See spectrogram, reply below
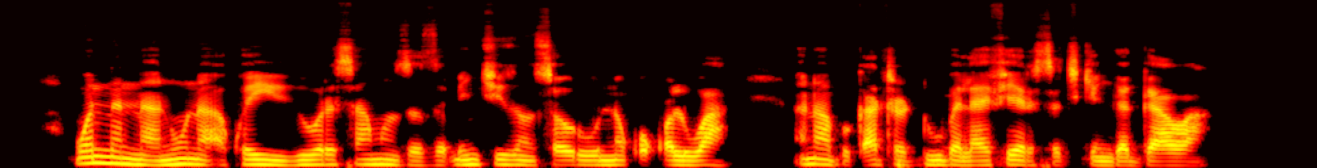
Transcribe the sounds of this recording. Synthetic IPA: wɐ˦nːɐ˨nːaː˨nuː˦na˨ʔa̰˨kʷa˦jːʊ˨ɡʊ˦wɐ˦rsaː˦mʊ˨nzɐ˨zːɐ˨ɓɪ˦nt͡ʃiː˦zɔ˨nsa˦wɽoː˦na˦kʷʼɔ˦kʷʼɔ˦lwaː˦ | ʔa˦naː˨bʊ˨kʼaː˦tɐ˨rduː˦ba˨laː˦ɸɪ˦jɐ˨rsa˦t͡ʃɪ̥˦kʲɪ˦ŋɡɐ˦ɡːaː˦waː˦

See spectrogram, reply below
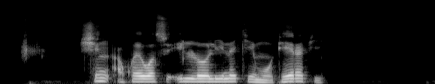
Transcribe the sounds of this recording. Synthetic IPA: ʃɪ˦ŋʔa̰˨kʷa˦jwɐ˦su˦ʔɪ˦lːoː˦liː˦nɐ˦kʲeː˨moː˨teː˦ɾɐ˦ɸiː˨˦

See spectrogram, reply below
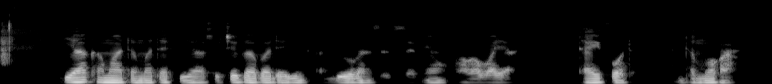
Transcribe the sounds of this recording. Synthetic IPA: jaː˦kaː˨maː˦ta˨mɐ˦tɐ˨ɸɪ˦jaː˦su˨t͡ʃi˦ɡɐ˨ba˦da˨jɪ˦ŋʔa˨loː˦ɽɐ˨nzɐ˨zɐ˨ɓɪ˦ŋʔʊ˨ɾa˨wɐ˦jaː˨ | tʰa˦jɸɔ˨d | da˨mʊ˦ɾaː˨

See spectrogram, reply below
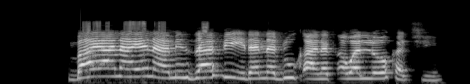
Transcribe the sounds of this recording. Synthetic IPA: baː˦jaː˦naː˦jɐ˦naː˨mɪ˦nzaː˦ɸiː˦ʔɪ˨dɐ˦nːa˦duː˦kʼaː˨na˦sʼɐ˦wɐ˦nloː˦kɐ˨t͡ʃiː˦

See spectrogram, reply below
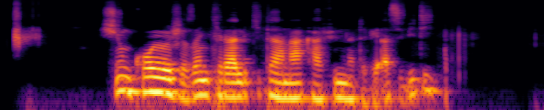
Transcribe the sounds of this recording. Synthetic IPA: ʃɪ˦˨ŋkʷoː˦joː˨ʃe˨zɐ˦˨ŋkʲɪ˦ɽaː˦lɪ˦kʲɪ˦taː˨na˦kaː˦ɸɪ˦nːa˨tɐ˨ɸḭ˦ʔa˦sɪ˨bɪ˦tiː˨

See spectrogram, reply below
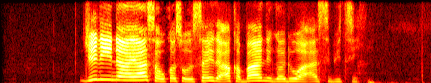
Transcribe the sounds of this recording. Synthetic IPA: d͡ʒɪ˦niː˦naː˦jaː˦sa˨wka˦soː˨sa˦jda˨ʔa˦ka˨baː˦ni˨ɡɐ˦doː˦ʔa˨ʔa˦sɪ˨bɪ˦tʰiː˨

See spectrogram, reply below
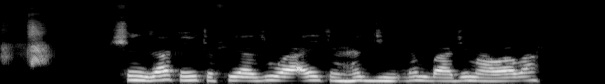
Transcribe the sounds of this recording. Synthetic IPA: ʃɪ˦nzaː˦ka˨ji˦tɐ˨ɸɪ˦jaː˨zʊ˦waː˨ʔa˦jkʲɪ˨ŋɦa˦d͡ʒːiː˨ɗɐ˦mbaː˨d͡ʒɪ˦maː˨waː˦ba˦ʔ

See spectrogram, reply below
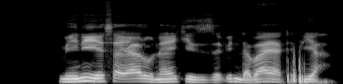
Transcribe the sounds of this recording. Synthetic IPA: meː˨neː˦˨jaː˦sa˦˨jaː˦ɽoː˨na˦jɐ˦kʲeː˨zɪ˨zːɐ˨ɓɪ˦nda˨baː˦jaː˦˨tɐ˨ɸɪ˦jaː˨

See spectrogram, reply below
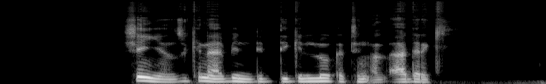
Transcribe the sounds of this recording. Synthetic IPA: ʃɪ˦ɲjɐ˨nzu˦kʲɪ˦naː˨bɪ˦ndɪ˦dːɪ˦ɡʲɪ˦nloː˦kɐ˨t͡ʃɪ˦ŋʔa˨lʔaː˦dɐ˦rkʲʰi̥ː˦˨

